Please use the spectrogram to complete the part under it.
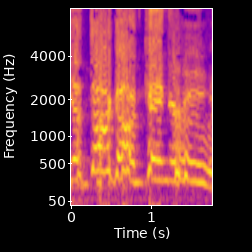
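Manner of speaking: screaming. Voicing an alchemist attacking with two needles: screaming. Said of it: "as he screams out".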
